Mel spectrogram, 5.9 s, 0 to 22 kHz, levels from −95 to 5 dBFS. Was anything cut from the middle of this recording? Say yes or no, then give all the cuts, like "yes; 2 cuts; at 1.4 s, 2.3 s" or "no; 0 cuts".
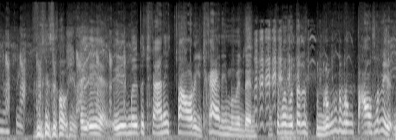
yes; 3 cuts; at 1.1 s, 2.6 s, 4.0 s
